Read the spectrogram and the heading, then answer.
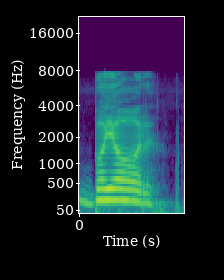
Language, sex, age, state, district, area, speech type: Kashmiri, male, 30-45, Jammu and Kashmir, Pulwama, rural, read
